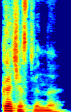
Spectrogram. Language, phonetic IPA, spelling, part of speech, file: Russian, [ˈkat͡ɕɪstvʲɪn(ː)ə], качественно, adverb / adjective, Ru-качественно.ogg
- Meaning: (adverb) 1. with quality, of high quality 2. qualitatively; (adjective) short neuter singular of ка́чественный (káčestvennyj)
